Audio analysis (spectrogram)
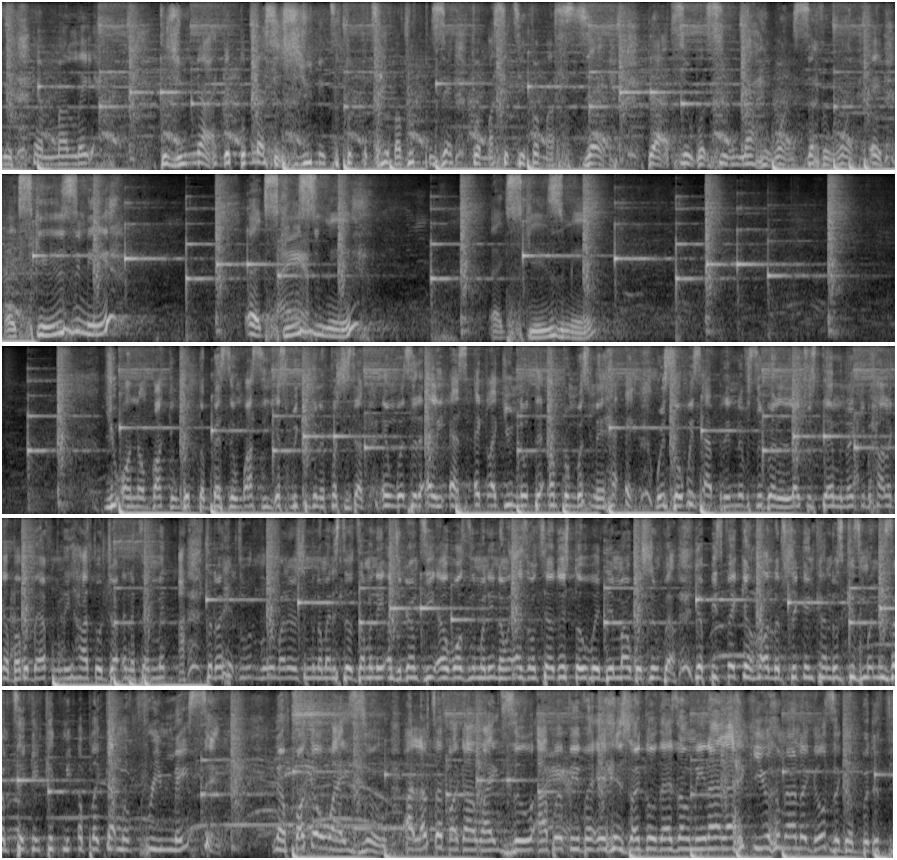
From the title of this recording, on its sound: Live from SXSW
